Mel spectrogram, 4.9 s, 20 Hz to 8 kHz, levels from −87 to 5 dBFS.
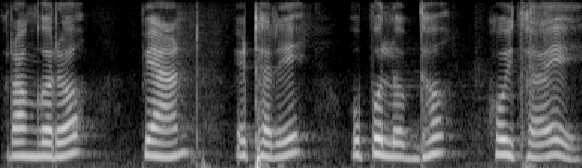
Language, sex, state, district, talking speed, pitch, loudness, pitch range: Odia, female, Odisha, Nuapada, 60 wpm, 250 Hz, -19 LUFS, 235-275 Hz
